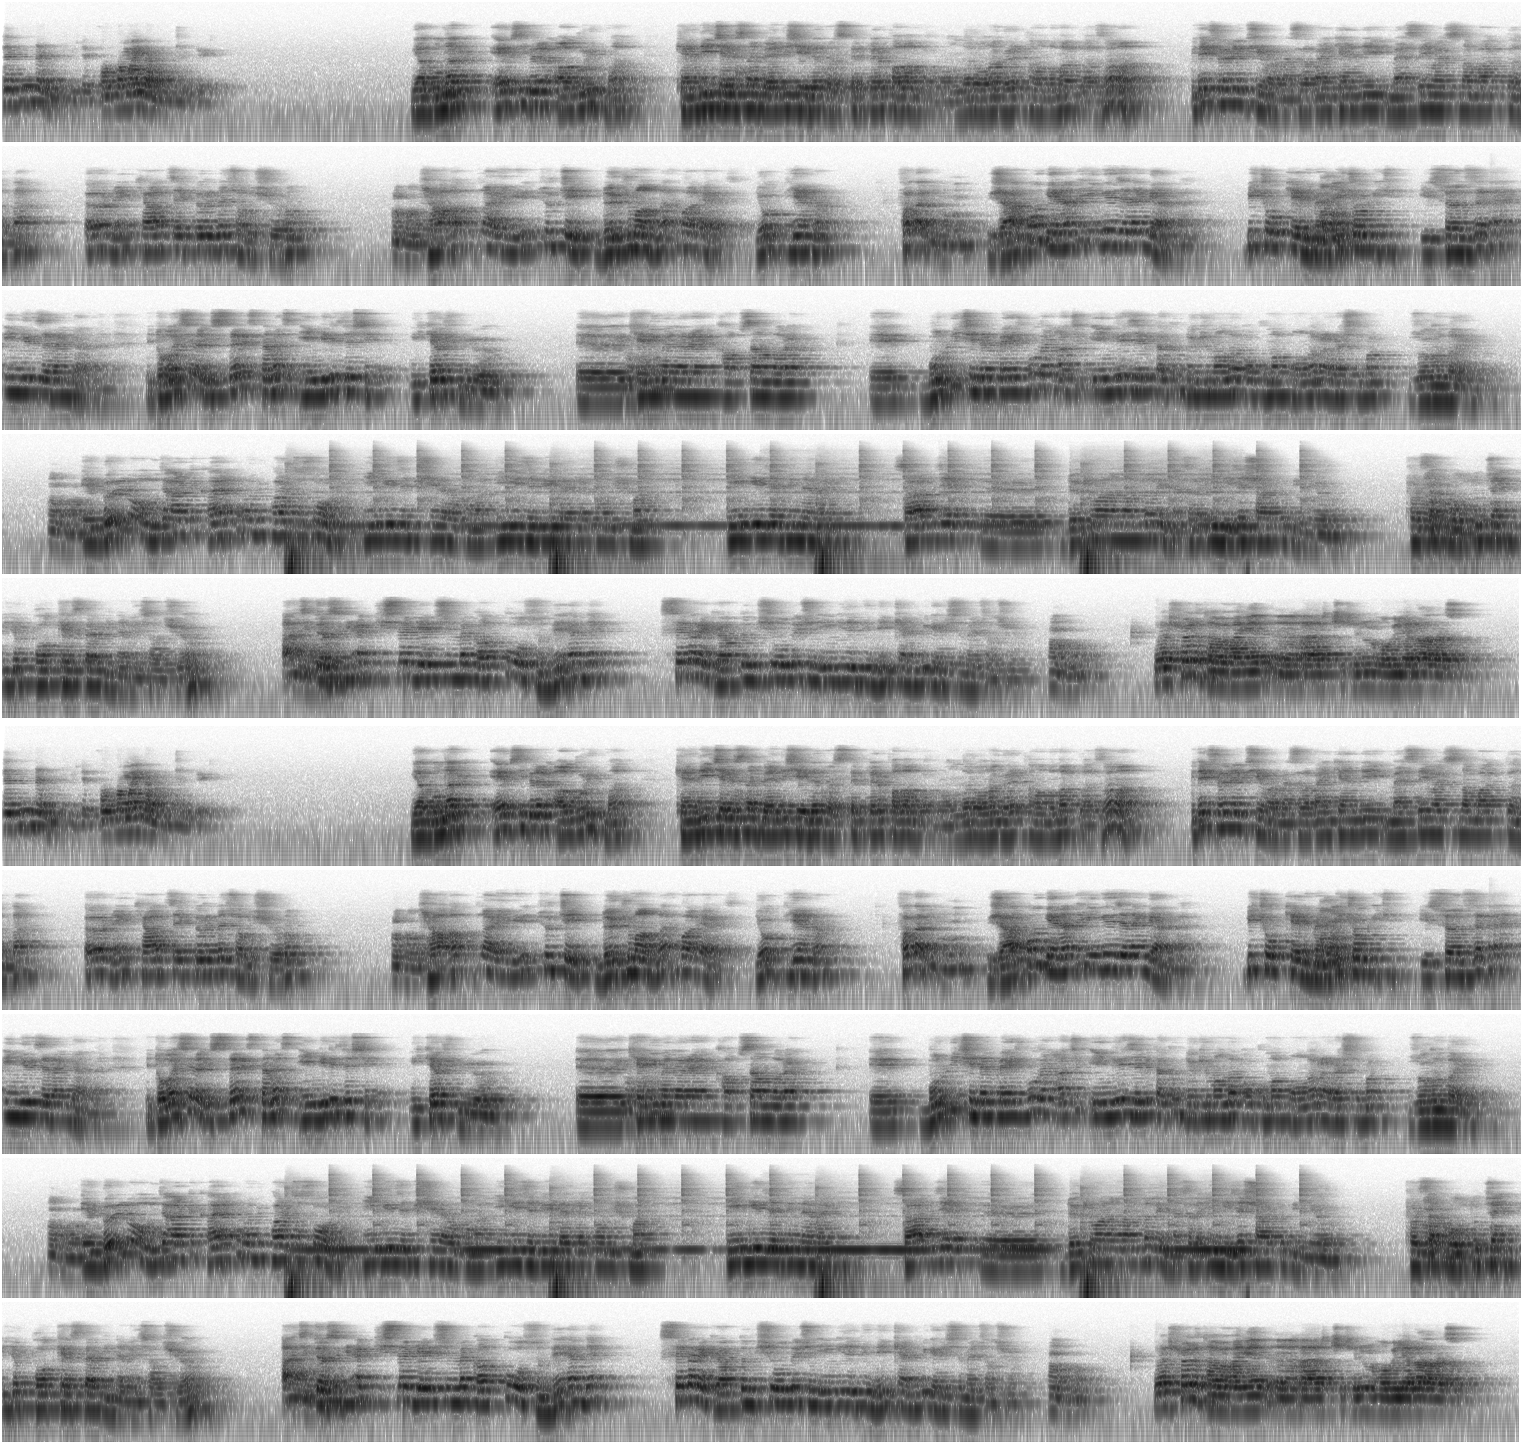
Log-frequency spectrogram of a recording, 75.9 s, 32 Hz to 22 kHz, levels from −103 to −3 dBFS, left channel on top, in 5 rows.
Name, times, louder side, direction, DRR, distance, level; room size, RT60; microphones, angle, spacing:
voice 1, 0.0-2.0 19.1-19.4 24.4-24.8 28.4-28.6 36.6-37.0 46.0-46.4 59.8-60.2 63.7-64.1 71.2-71.6 72.3-75.3, right 1 dB, 80° right, -4 dB, 1.3 m, -23 dB
voice 2, 4.1-6.3 6.7-11.4 11.9-15.5 16.0-18.2 19.4-22.4 22.7-23.5 24.2-24.6 25.0-27.1 27.6-31.4 31.8-35.4 36.1-38.4 39.0-44.1 44.4-45.1 46.4-52.1 52.8-54.0 54.5-59.0 59.6-62.7 63.6-66.8 67.3-70.9, right 2 dB, 60° right, -1 dB, 0.4 m, -24 dB
sound 1, 48.4-49.7 50.0-56.1 56.4-58.0, right 9 dB, 15° left, 0.5 m, -27 dB
sound 2, 48.4-49.5 49.7-49.9 50.1-50.3 50.6-52.1 52.4-52.5 52.8-53.0 53.2-53.4 53.7-54.8 55.0-55.2 55.4-55.6 55.9-56.1 56.3-57.4 57.7-57.8 58.1-58.3 58.5-58.7, equal, 40° right, 0.9 m, -33 dB
3.7 x 3.3 x 2.6 m, 0.80 s
head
